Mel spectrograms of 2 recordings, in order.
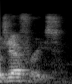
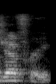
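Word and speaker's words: Jeffery: I'm happy that we say Jeffrey, because even the analysts go Jeffries. Yeah, no S on the end there. I always say Alshon Jeffrey, and I pronounce names wrong all the time.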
